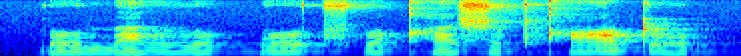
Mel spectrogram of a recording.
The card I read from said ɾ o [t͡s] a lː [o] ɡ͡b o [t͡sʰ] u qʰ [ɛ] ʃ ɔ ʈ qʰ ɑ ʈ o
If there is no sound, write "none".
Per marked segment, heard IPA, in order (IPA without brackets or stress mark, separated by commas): n, o, t͡sʰ, ɛ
